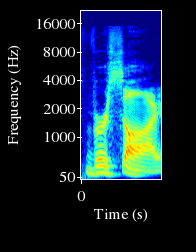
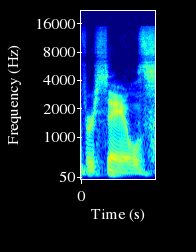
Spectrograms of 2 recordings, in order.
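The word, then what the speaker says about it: Versailles: way not an accessory it's versailes unless you're in Kentucky or Indiana in which case you were in for sales and speaking of the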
